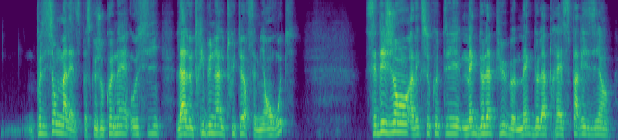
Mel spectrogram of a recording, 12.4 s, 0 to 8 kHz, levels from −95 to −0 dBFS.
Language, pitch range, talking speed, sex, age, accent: French, 120-165 Hz, 150 wpm, male, 50-69, French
